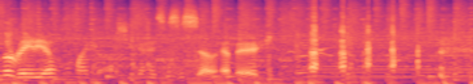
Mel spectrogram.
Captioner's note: laughs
